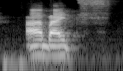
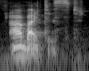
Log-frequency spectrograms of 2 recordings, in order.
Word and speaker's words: arbeitest: If we were going to make it with do, we would add an ST. Arbeits. Okay, it's hard to pronounce. So they put an E in there. Arbeitest.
